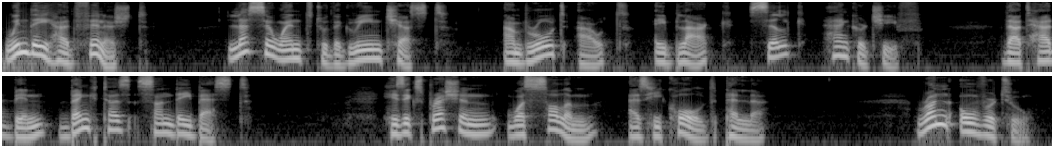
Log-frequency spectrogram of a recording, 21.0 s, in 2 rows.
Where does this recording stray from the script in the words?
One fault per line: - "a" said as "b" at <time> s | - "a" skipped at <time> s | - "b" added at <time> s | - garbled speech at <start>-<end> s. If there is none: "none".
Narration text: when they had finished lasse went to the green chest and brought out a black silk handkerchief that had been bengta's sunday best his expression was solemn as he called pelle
- "run over to" added at 19.6 s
